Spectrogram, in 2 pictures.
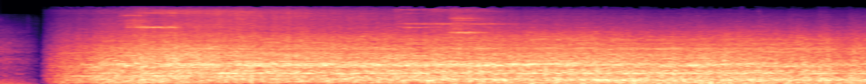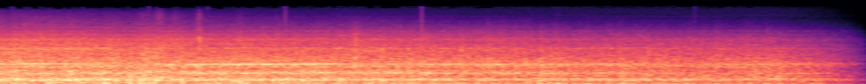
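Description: A freight train of gondola cars rolling past, the wheels on the rails making a loud, even rumble with a steady squealing tone. It starts suddenly about half a second in and slowly grows quieter as the last cars go by.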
